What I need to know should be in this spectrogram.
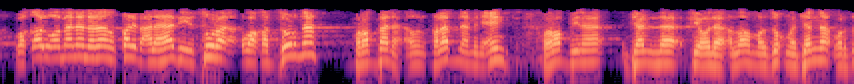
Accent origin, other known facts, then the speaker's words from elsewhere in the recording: Egypt; أنت تراه عندنا في مصر الناس بتركب حمير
